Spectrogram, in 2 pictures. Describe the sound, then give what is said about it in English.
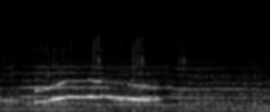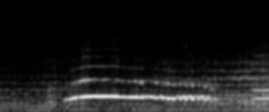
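Two long, low, mournful owl cries heard through the night, each wavering and gliding for about two seconds, separated by a pause of a few seconds, over a steady low background rumble. “At regular intervals, he paused, and the low, mournful cry of the owl was heard through the night.”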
